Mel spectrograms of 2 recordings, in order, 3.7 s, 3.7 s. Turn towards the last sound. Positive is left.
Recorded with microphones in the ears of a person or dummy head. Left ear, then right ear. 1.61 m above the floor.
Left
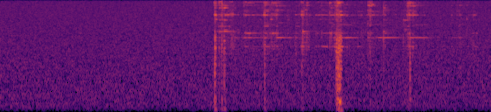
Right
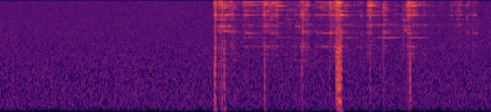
turn(degrees=-30)  # may be behind; listen again after turning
